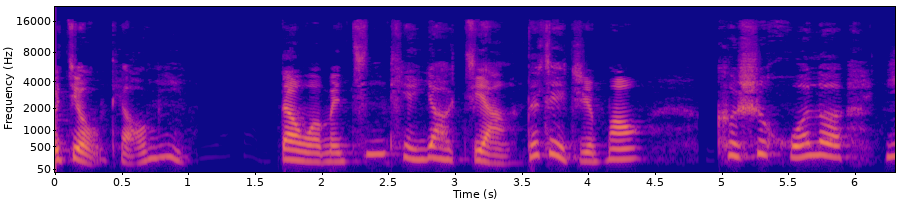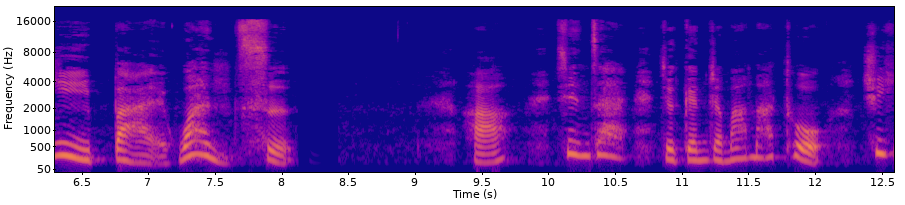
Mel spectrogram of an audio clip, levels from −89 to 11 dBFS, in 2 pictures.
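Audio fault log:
No audible faults found anywhere in the speech.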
